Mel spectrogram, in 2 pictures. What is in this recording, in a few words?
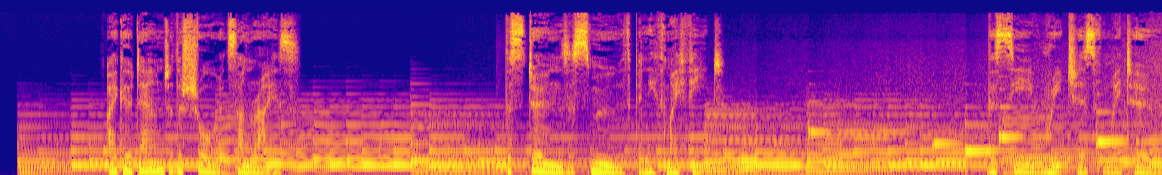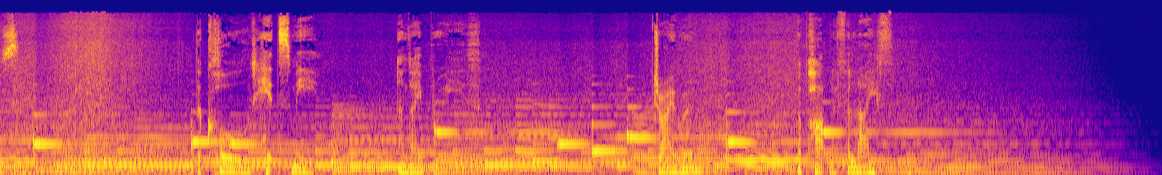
UK English; Dryrobe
